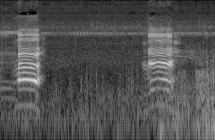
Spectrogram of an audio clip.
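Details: Two loud, rich moos from cattle on a road calling to the herd, each under half a second, separated by a quiet pause with faint background noise.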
